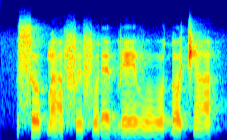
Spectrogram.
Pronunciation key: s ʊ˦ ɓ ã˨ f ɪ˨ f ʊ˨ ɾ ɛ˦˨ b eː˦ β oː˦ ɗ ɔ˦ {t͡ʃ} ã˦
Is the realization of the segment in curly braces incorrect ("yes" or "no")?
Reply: no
